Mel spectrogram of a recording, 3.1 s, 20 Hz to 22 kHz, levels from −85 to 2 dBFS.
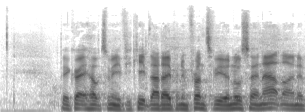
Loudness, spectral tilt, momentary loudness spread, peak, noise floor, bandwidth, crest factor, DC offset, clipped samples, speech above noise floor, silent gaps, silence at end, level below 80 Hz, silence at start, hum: -24 LUFS; -4.5 dB/octave; 5 LU; -6 dBFS; -52 dBFS; 17.5 kHz; 20 dB; under 0.1%; under 0.1%; 28 dB; none; 0 s; -58 dBFS; 0.6 s; none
